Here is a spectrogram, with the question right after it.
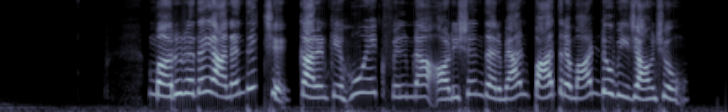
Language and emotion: Gujarati, happy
